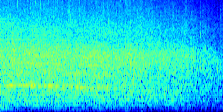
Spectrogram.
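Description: A church congregation at a Korean Wednesday worship service applauds, with dense, steady clapping that gradually fades toward the end.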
